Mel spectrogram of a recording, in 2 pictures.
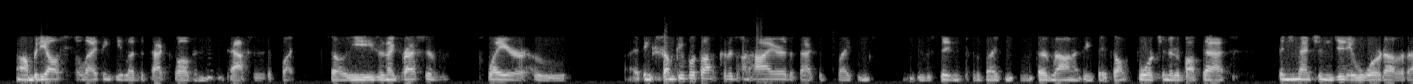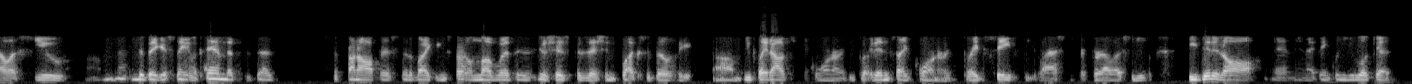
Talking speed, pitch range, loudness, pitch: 230 wpm, 105-115 Hz, -19 LUFS, 110 Hz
